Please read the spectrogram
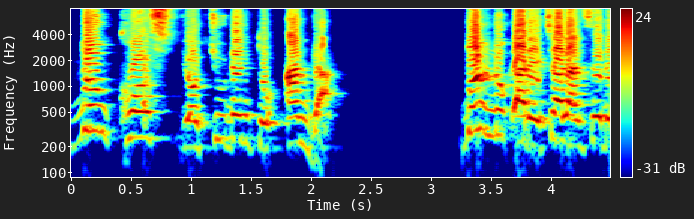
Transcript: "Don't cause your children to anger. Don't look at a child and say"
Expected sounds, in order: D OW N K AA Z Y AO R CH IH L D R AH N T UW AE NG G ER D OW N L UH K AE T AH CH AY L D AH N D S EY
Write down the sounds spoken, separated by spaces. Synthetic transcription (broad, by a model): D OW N K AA S Y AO CH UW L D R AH N T UW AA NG G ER D OW N L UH K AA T AH CH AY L AH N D S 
